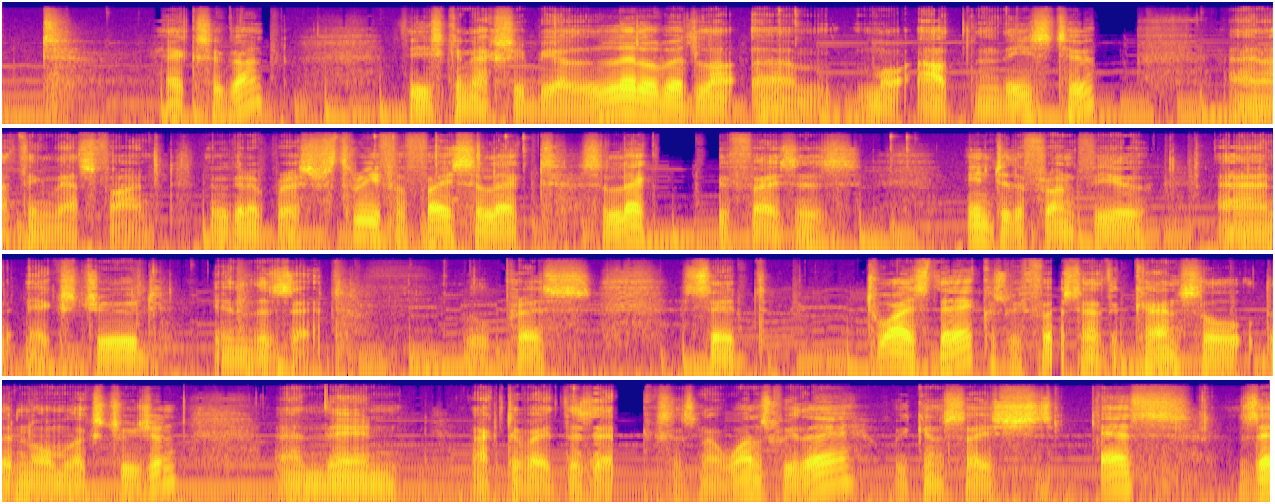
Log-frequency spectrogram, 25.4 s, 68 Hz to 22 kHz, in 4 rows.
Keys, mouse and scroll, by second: 7.1 3, 8.1 click, 8.8 shift+click, 10.7 click, 12.1 e, 22.1-22.9 scroll down 6, 24.5 s.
